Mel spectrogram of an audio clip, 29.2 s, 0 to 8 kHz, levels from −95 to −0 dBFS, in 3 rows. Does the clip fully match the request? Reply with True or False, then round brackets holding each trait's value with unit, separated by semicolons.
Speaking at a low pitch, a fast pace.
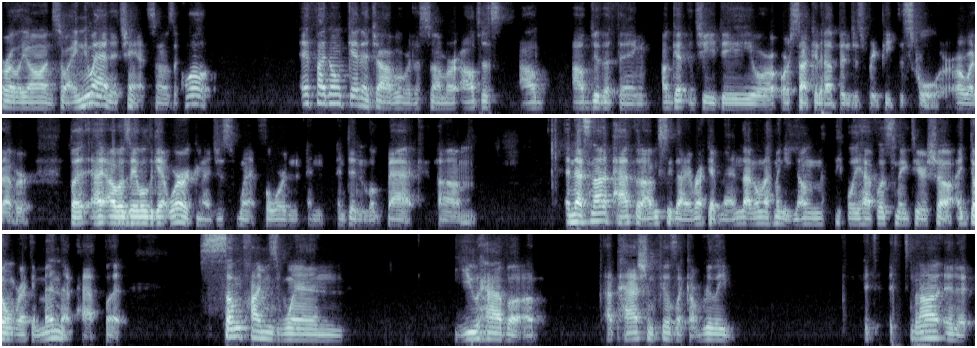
True (115 Hz; 230 wpm)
